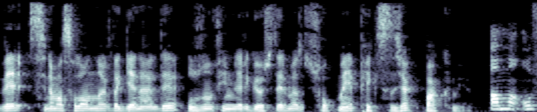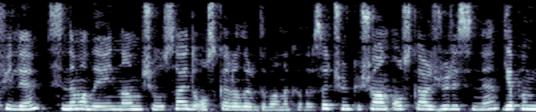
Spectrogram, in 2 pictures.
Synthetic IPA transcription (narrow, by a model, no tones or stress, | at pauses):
vɛsinemasalˠo̞nlˠaɾɯd̪aɟe̞nælʲd̪ɛuzunfilʲmlʲe̞ɾiɟø̞st̪ʰeɾmɛso̞kmajapʰɛcsɯzd͡ʒak̚b̥akmɯjo | amːaʔo̞filʲimsine̞mad̪ajajɯnlˠanmɯʃo̞lˠsajd̪ɯʔoskaɾalˠɯɾd̪ɯbanakʰalˠɯɾsat͡ʃʰyɲcyʃuanʔoskaɾʒyɾisininjapʰɯm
